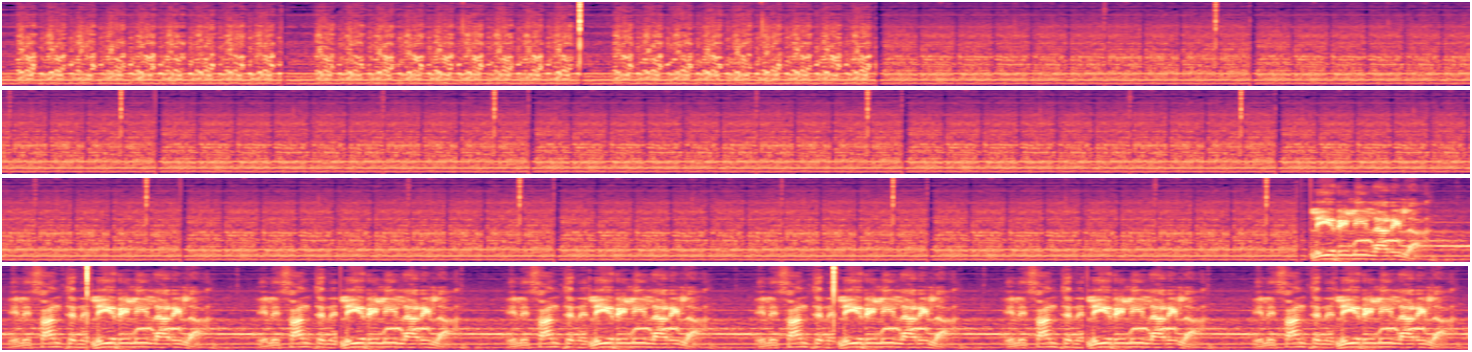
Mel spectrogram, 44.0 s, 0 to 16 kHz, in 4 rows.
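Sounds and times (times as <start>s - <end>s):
engine-like drone with low hum: 0.0s - 44.0s.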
